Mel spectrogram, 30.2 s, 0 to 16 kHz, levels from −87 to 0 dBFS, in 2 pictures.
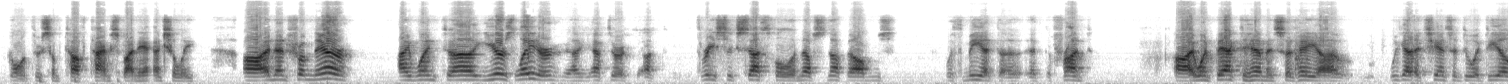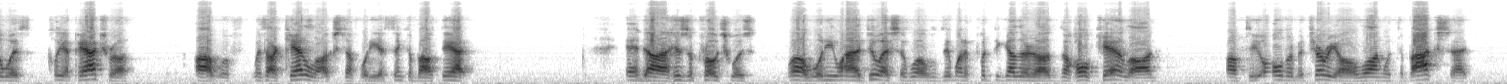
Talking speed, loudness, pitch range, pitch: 190 wpm, -20 LUFS, 155-195 Hz, 180 Hz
